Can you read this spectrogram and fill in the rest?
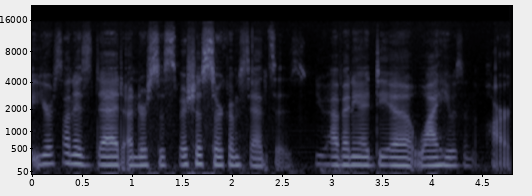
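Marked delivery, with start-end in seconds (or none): none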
